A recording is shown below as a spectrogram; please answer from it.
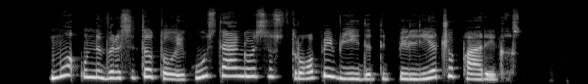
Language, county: Lithuanian, Vilnius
